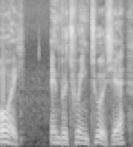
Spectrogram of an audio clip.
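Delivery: put-on British accent. Speaker recalling moving-company work between tours, fake british accent. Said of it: "that was almost a British thing".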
